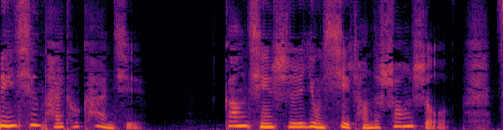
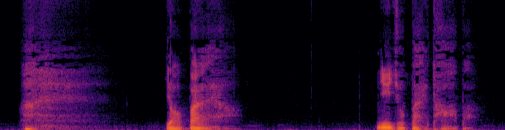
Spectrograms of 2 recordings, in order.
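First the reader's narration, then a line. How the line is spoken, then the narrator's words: Helpless sigh. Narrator (Chinese): 那个钢琴师一声无奈的叹息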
